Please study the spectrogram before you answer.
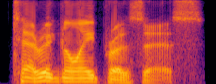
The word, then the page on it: pterygoid process: British English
